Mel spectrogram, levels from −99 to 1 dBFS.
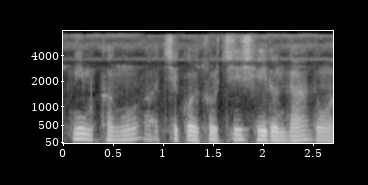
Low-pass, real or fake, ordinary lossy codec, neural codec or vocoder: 7.2 kHz; real; AAC, 32 kbps; none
